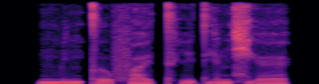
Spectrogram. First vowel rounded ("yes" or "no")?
no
